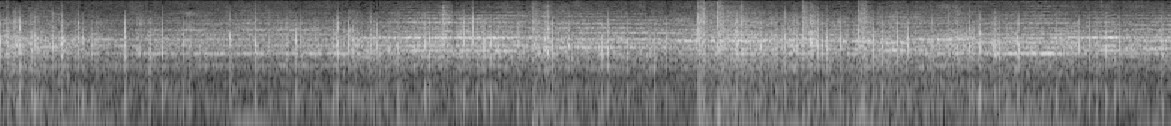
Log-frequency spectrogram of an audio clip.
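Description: Aerial fireworks shells bursting in quick succession, with dense crackling, thickest about halfway through.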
